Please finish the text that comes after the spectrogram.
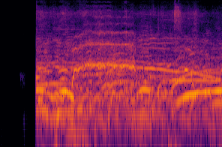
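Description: A crowd of many voices shouts and wails together, loud and close, with raised cries overlapping without a break.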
